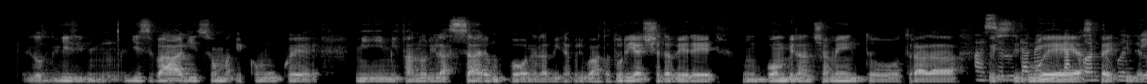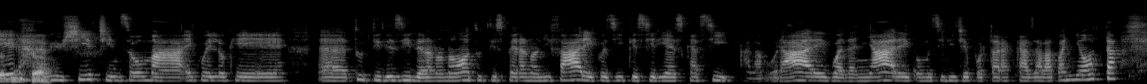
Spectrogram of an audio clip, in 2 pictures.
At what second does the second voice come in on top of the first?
10 s

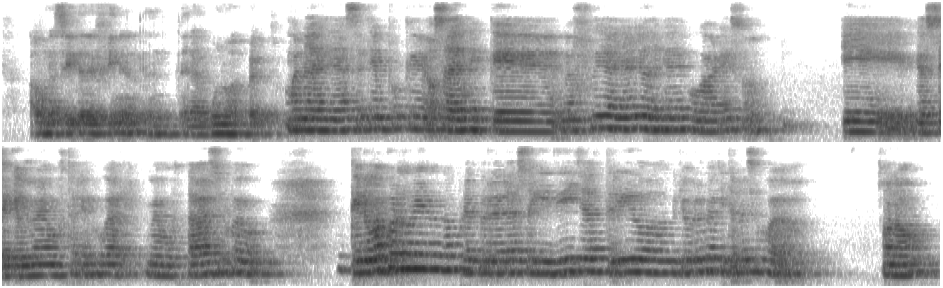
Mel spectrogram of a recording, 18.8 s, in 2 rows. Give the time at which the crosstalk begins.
none

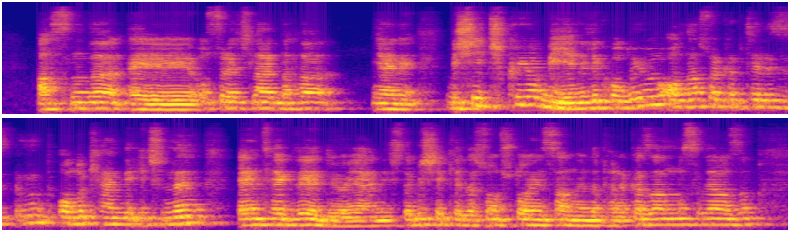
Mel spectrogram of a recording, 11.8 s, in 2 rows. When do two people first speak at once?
none

